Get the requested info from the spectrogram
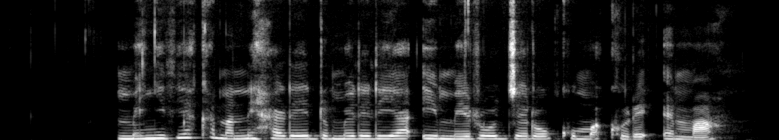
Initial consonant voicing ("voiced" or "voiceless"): voiced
